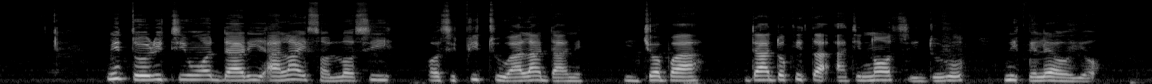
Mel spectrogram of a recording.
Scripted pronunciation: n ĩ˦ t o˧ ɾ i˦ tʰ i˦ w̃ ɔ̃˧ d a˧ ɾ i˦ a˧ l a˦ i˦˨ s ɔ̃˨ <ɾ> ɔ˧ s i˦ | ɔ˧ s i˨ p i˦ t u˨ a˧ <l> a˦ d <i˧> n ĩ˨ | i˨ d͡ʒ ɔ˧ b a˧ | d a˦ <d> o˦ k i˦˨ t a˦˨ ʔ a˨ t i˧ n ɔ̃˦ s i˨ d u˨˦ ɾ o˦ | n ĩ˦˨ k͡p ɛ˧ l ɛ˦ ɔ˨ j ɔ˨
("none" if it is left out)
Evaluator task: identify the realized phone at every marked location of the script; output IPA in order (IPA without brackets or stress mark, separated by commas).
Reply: l, l, a˧, d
